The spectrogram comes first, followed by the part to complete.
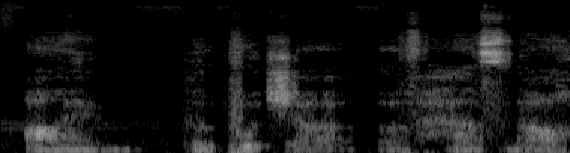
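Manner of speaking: whispering in a warped voice. Retelling whispering to someone after pushing horns into place: distorted whisper. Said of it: "whispered in a distorted voice".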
